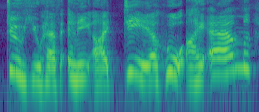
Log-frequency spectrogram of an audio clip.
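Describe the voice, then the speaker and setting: Woman acting haughty, theatrical lady elocutionist, swooping pitch. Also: animated, normal speed, lightly acted. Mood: haughty outrage. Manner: pompous, theatrical, precise diction. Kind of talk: old-fashioned radio play acting.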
